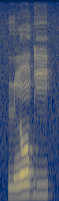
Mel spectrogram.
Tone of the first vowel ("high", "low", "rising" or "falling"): low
